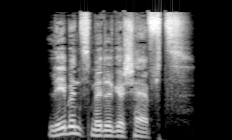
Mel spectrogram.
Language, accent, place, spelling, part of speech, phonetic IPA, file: German, Germany, Berlin, Lebensmittelgeschäfts, noun, [ˈleːbn̩smɪtl̩ɡəˌʃɛft͡s], De-Lebensmittelgeschäfts.ogg
- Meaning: genitive singular of Lebensmittelgeschäft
